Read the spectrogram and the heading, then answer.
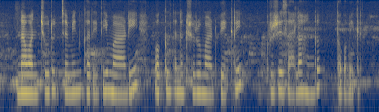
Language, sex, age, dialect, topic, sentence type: Kannada, female, 18-24, Northeastern, banking, question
